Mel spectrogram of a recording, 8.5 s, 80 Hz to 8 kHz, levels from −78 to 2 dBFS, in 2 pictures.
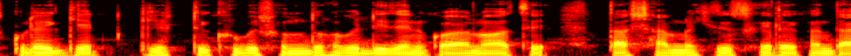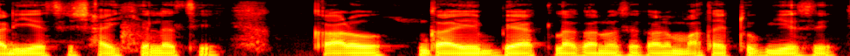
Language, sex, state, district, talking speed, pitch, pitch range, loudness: Bengali, male, West Bengal, Purulia, 205 wpm, 100 Hz, 95-105 Hz, -17 LUFS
